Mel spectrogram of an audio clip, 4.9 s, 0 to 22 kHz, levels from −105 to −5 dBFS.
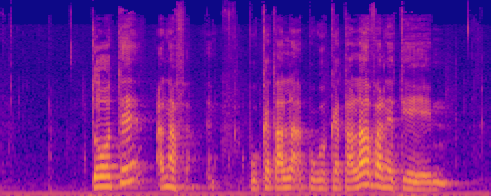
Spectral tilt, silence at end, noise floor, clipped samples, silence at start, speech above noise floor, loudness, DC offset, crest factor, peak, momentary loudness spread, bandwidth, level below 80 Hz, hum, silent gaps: -5.5 dB/octave; 0.35 s; -56 dBFS; under 0.1%; 0.5 s; 25 dB; -31 LUFS; under 0.1%; 20 dB; -12 dBFS; 21 LU; over 20 kHz; -56 dBFS; none; none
